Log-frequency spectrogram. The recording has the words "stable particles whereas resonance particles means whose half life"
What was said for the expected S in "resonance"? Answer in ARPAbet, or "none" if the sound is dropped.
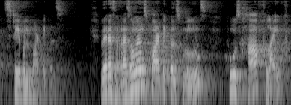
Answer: S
